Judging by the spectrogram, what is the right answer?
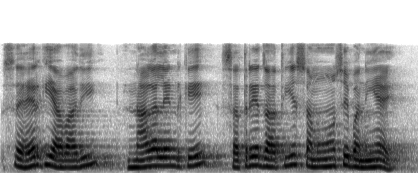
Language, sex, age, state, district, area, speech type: Hindi, male, 45-60, Rajasthan, Karauli, rural, read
